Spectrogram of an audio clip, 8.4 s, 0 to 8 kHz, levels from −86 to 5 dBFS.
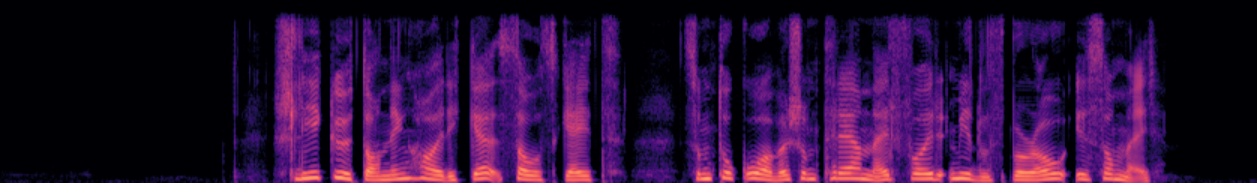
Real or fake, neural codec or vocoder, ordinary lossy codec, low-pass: real; none; none; 7.2 kHz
